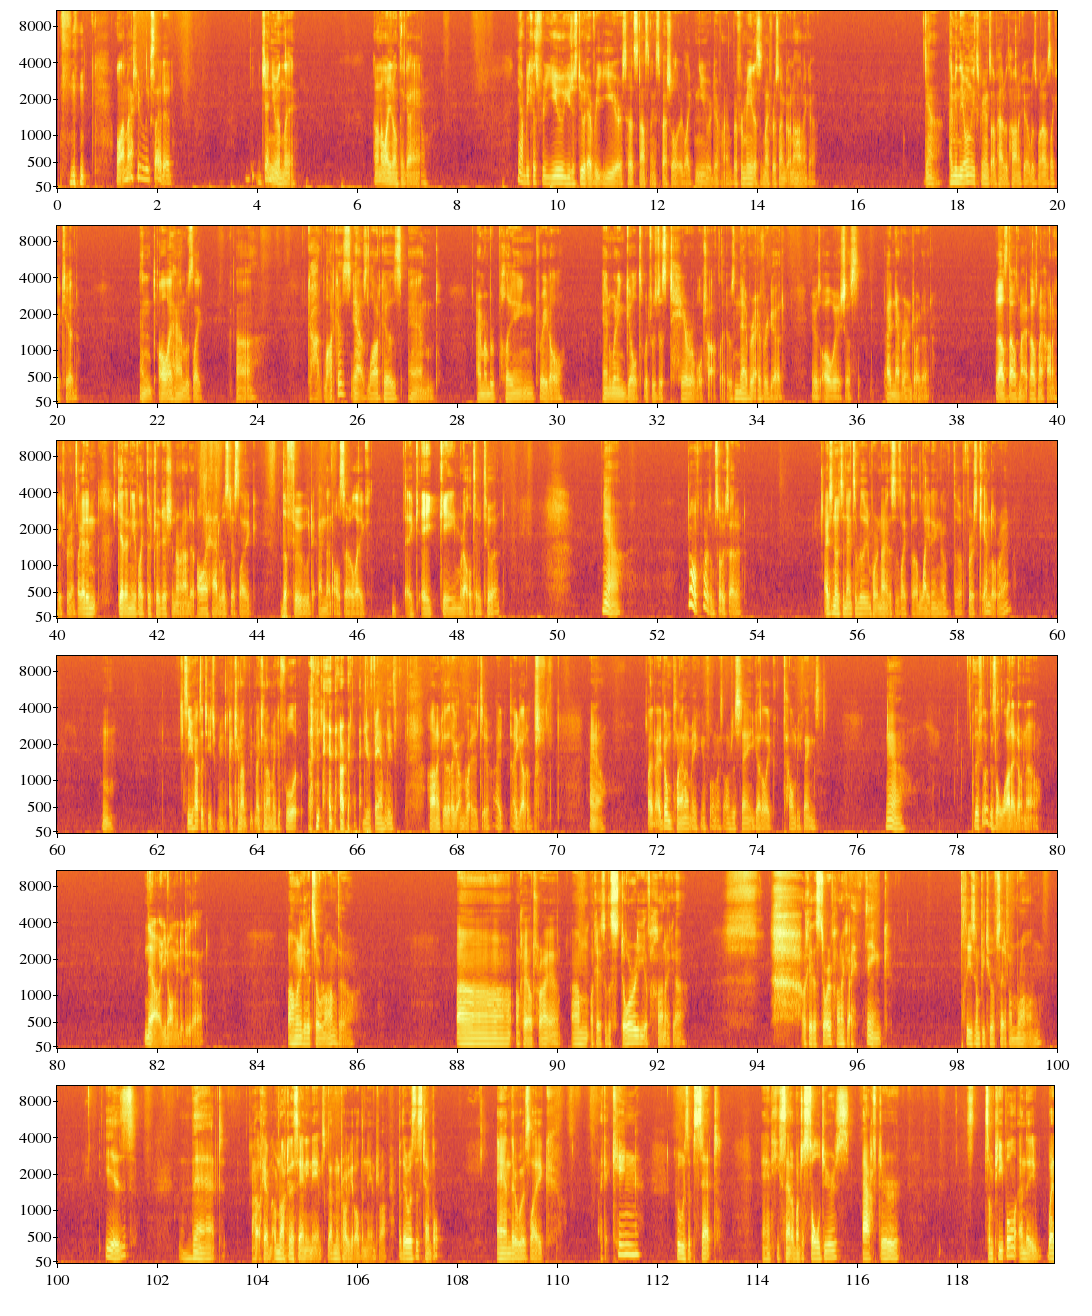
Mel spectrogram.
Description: Anyone else hear the clicking/tapping sound all the way through the audio?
